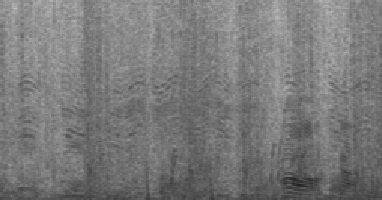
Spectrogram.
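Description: A splashy blast bursts with a loud pop.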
